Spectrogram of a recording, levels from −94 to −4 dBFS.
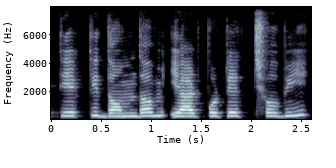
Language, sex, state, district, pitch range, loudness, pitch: Bengali, female, West Bengal, Kolkata, 235-255 Hz, -20 LUFS, 245 Hz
